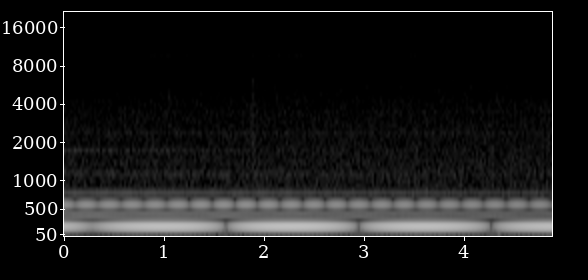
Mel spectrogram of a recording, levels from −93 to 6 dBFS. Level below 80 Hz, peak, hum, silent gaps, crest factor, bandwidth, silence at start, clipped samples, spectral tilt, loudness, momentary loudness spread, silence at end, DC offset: -80 dBFS; -18 dBFS; none; none; 8 dB; 0.8 kHz; 0 s; under 0.1%; -13.5 dB/octave; -27 LUFS; 10 LU; 0 s; under 0.1%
